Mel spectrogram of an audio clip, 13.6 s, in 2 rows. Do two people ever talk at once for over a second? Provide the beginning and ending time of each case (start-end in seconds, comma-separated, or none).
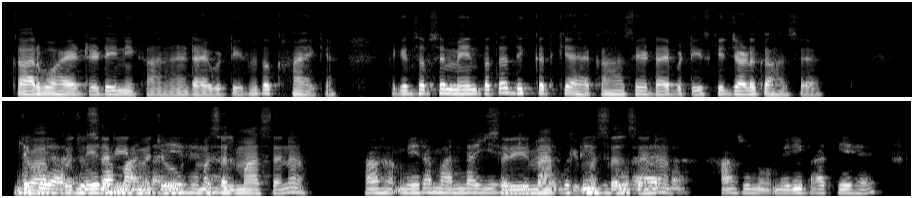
7.0-8.5, 10.4-11.8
